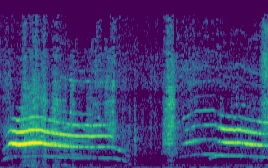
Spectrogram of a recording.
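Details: Cat indoors, a mother that has carried her kittens upstairs: two thin, high mews, each sliding slightly downward and separated by a short pause.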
